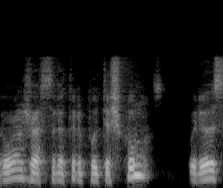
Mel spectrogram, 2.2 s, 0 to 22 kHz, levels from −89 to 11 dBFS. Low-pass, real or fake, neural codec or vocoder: 7.2 kHz; fake; codec, 16 kHz, 0.5 kbps, FunCodec, trained on LibriTTS, 25 frames a second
